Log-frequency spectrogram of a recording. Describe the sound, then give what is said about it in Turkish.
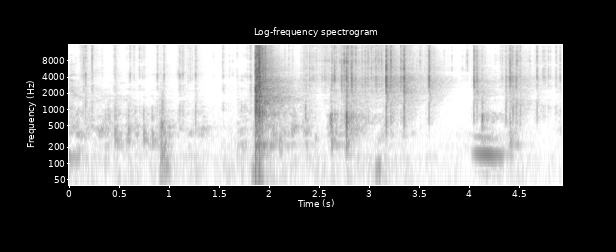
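Cracking and crunching as hardened sand packed inside an object is broken apart and pried out, with scattered sharp snaps, a louder burst near the middle, and brief scraping clicks throughout. “Baya kırılarak çıkacak öyle gözüküyor.”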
